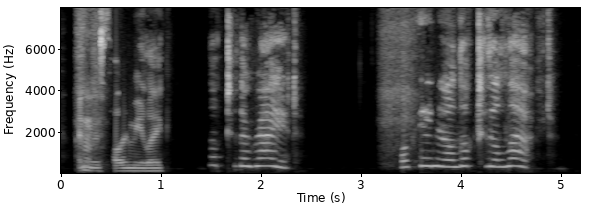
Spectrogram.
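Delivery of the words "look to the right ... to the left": very high, almost castrato-like pitch. Imitating the attending helper during the speaker's surgery, in a high castrato-type voice. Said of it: "almost like castrato type voice".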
